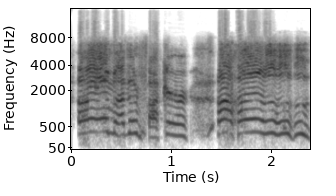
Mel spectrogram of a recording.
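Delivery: high-pitched mock scream of terror; panicked scream. Man re-enacting his screams at a grasshopper, high panicked scream. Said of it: "The screams that came out of my mouth".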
